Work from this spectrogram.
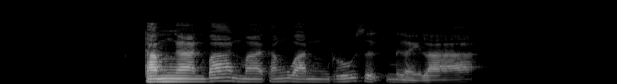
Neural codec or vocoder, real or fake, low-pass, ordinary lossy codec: none; real; 7.2 kHz; none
